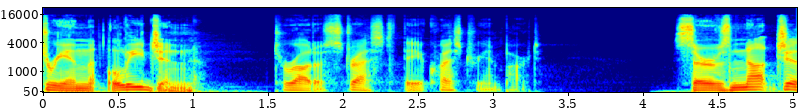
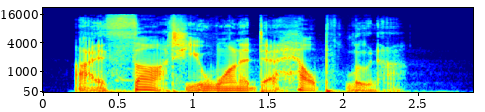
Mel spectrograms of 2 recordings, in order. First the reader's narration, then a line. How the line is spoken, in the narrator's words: Toronto growled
